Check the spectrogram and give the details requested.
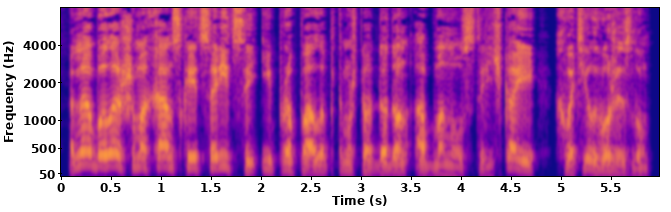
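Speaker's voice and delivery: high, loud start easing down; excited recounting. A narrator's reading. Мальчик рассказывает про шамаханскую царицу, excited recounting.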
